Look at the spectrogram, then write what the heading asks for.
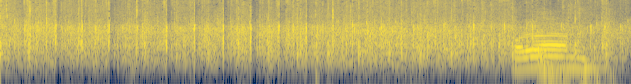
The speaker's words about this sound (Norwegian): En liten applaus til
